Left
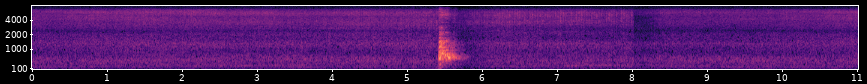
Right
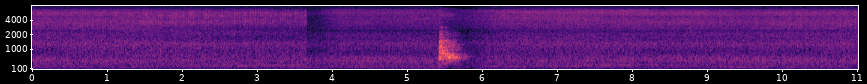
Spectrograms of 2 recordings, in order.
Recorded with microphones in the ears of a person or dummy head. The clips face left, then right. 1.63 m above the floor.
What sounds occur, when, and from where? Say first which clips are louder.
5.4 s a dog barking: left 6 dB; 70° left (ahead or behind), 4.5 m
